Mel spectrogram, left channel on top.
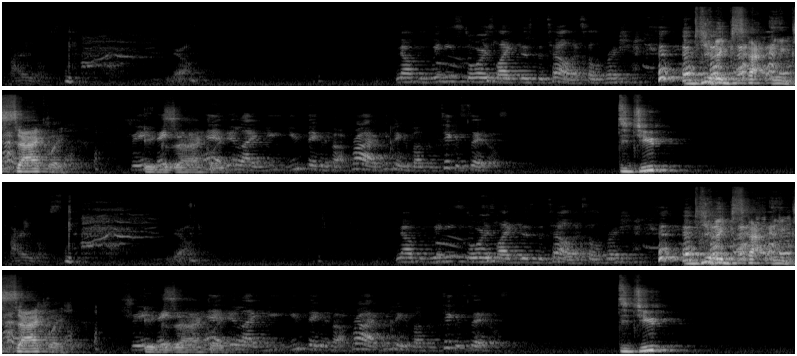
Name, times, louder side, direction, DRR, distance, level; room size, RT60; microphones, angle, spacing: voice 1, 0.1-1.6 1.9-2.0 4.3-4.7 7.0-8.6 9.1-9.3, right 4 dB, 55° right, 7 dB, 2.3 m, -39 dB
voice 2, 3.9-8.0 9.2-12.9, left 1 dB, 70° left, 2 dB, 5.5 m, -33 dB
voice 3, 6.9-8.5 9.3-10.1 14.1-14.5, left 1 dB, 15° left, 6 dB, 1.6 m, -25 dB
29.5 x 11.5 x 9.7 m, 0.79 s
head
